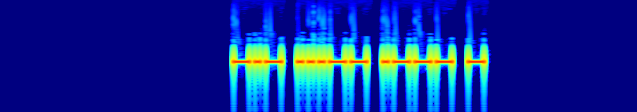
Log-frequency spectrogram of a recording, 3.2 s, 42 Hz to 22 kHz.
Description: Morse code, heard as a keyed tone, about 46 wpm, 700 Hz. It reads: K3JT
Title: Easy Call Signs - 45wpm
